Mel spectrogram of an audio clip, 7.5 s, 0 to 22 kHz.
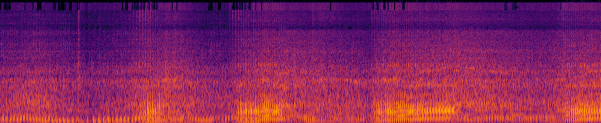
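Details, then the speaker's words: Yamaha Mio with new carburetor and size 38 jet refitted, after fixing stalling: repeated full-throttle blips pick up cleanly and settle back, no stutter; throttle feels slightly heavy but full throttle smooth; normal running and revving. "Oke, motor ini kan sudah nyala. Jadi kalau kita urut gasnya itu agak berat ya, agak radu berat tapi gas full enak gak ada merebetnya."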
